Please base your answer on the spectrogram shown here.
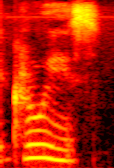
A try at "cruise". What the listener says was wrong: And in this word, we actually do not pronounce the I, so it's cruise.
